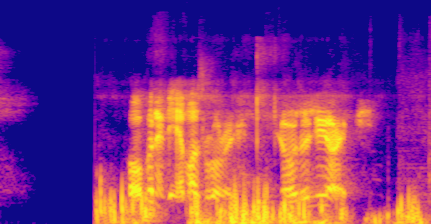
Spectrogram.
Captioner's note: pat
